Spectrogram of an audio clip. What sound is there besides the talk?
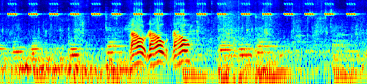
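crickets chirping in a garden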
